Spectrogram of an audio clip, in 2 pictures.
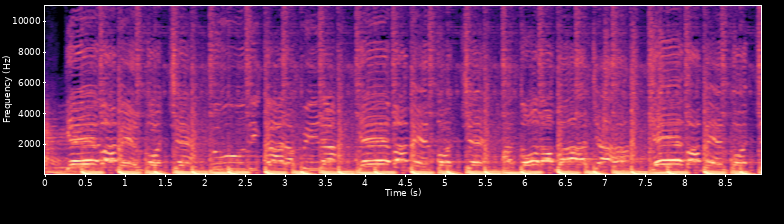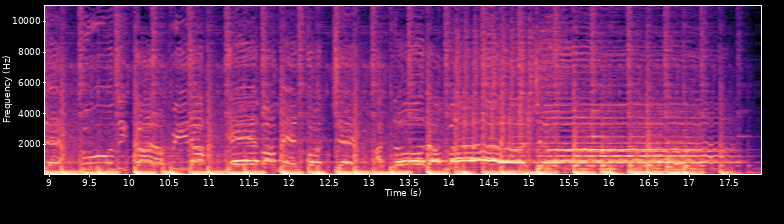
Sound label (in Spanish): marcha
